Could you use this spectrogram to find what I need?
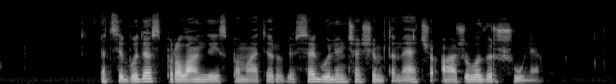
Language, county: Lithuanian, Vilnius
